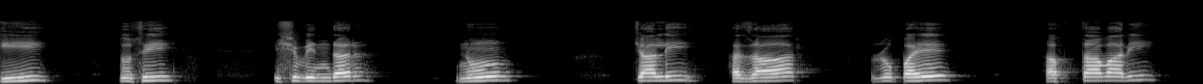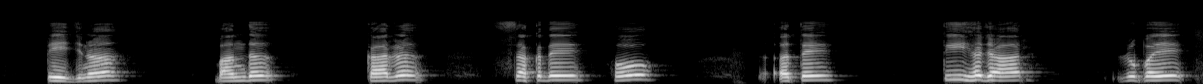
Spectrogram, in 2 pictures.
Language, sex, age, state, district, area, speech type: Punjabi, male, 45-60, Punjab, Fazilka, rural, read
